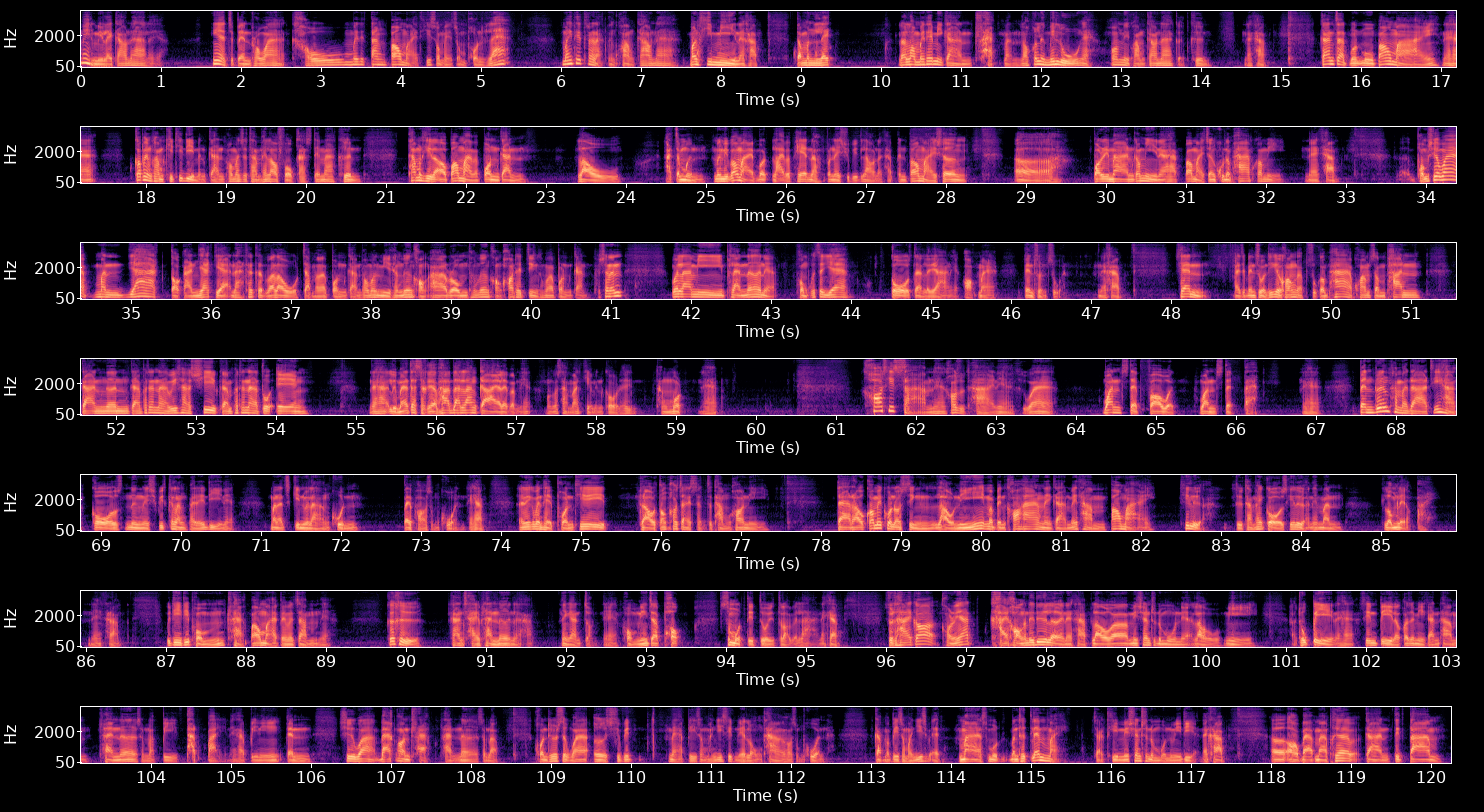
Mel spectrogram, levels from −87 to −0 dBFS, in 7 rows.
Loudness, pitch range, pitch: -16 LUFS, 85-120 Hz, 100 Hz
